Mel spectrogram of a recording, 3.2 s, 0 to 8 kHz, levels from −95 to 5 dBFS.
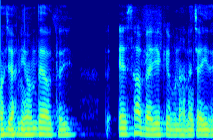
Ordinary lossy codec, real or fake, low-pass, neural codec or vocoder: none; real; 7.2 kHz; none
